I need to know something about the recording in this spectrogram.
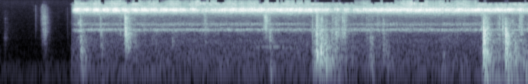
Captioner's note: crickets chirping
